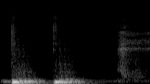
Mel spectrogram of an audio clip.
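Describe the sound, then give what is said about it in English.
Two heavy, dull knocks pounded on a padded wall as if at a noisy next-door neighbour, evenly spaced about half a second apart, each a deep muffled thump, followed by a short pause and a faint voice starting up. “Do you want to do the dad thing and knock on the wall?”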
